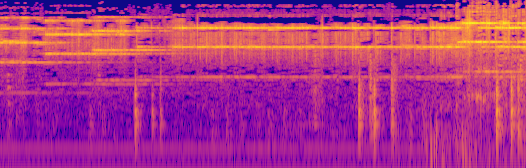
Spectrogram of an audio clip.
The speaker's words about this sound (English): It's a keyboard instrument that has copper chimes, all tuned to the same note plus octave, and in fact deliberately slightly detuned. And so when you play the key, if you play it with a slow tremolo, you get this continuous tone,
